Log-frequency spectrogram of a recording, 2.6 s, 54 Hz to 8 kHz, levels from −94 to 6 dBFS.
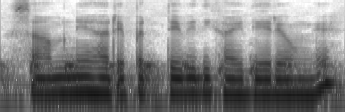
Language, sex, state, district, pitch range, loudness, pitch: Hindi, male, Chandigarh, Chandigarh, 120-130 Hz, -13 LUFS, 125 Hz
